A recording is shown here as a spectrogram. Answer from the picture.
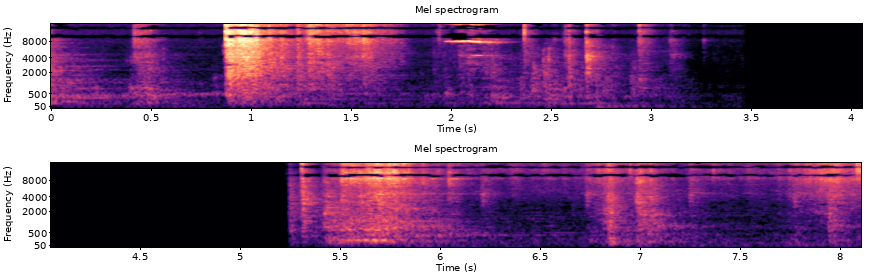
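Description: A metal sheet pan of squash slides onto an oven rack and the oven door is shut. After a short silence, the oven door is opened and the pan is drawn out over the rack with a clatter.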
